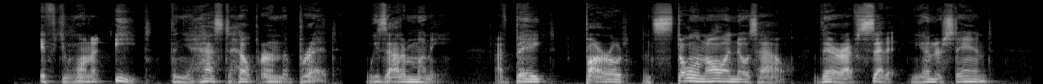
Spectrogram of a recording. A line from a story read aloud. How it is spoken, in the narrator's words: Speaking in low tones, he hissed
